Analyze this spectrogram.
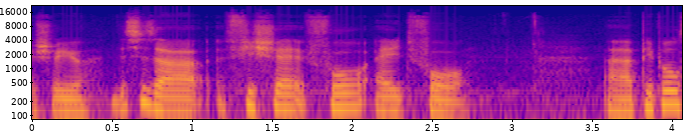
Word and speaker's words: Fichet: This is a Fichet 484. People say Fichet, but in French that T here is silent, so we say Fichet.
